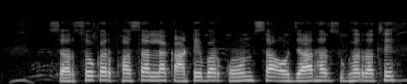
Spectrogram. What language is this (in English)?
Chhattisgarhi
